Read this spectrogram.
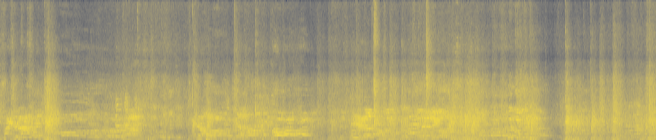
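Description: Bodies thud heavily onto a ring mat.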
